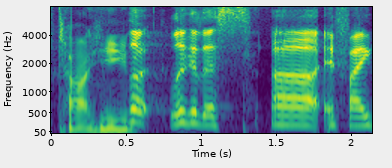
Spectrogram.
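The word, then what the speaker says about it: Tajín: like tajin or some shit. I don't know what it was Tajin. called. It was. How you say it? Tahine. Tajin. I That's thought it was tajin.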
